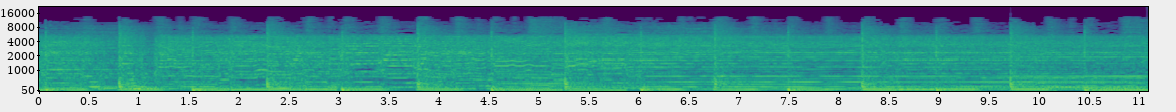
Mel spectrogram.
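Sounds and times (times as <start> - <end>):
bass: 0.0 - 11.0
distorted electric guitar: 0.0 - 11.0
keyboards: 0.0 - 11.0.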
